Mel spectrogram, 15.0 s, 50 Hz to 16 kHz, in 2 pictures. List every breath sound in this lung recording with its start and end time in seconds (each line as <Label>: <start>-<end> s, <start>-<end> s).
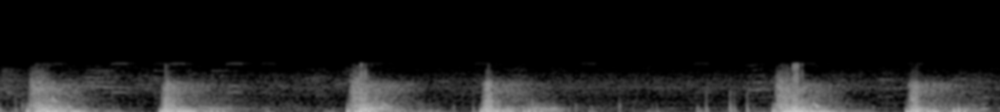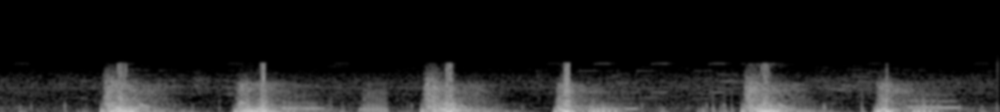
Inhalation: 0.10-0.91 s, 2.58-3.30 s, 5.78-6.67 s, 8.28-9.11 s, 11.69-12.54 s, 14.02-14.80 s
Exhalation: 1.18-2.24 s, 3.64-4.57 s, 6.82-7.86 s, 9.27-10.46 s, 10.70-11.52 s, 13.11-13.82 s
Wheeze: 9.58-9.98 s, 11.63-12.34 s, 14.30-14.77 s
Rhonchi: 3.58-4.31 s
